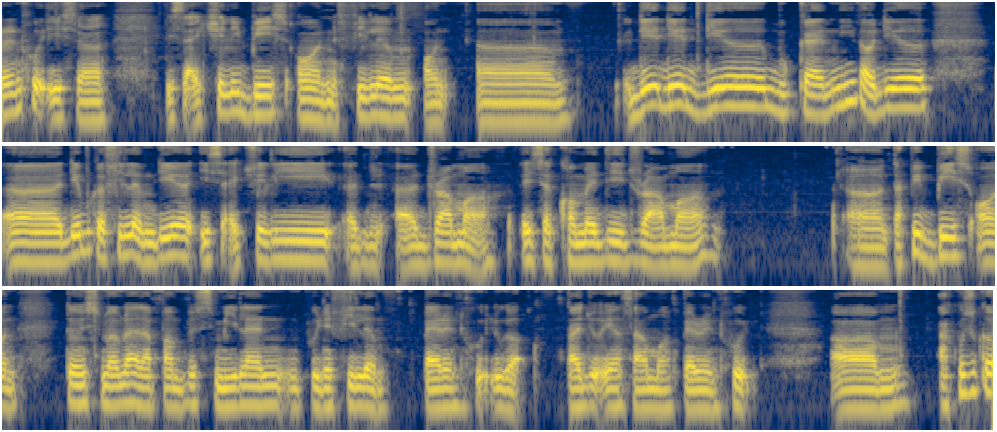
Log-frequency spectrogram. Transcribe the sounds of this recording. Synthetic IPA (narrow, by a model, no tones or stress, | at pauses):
pɛɹə̃nhut̚isəisɛ̰k̚t͡ʃuəlibesɔ̃nfilə̃mɔ̃n | ə | diədiədiəbukanːit̪awdiəʔədiəbukãnfilə̃mdiəʔisɛ̰k̚t͡ʃuəliəədɹamadɛsəkʰɔmədidɹama | ãt̪apibesɔ̃nt̪ɔ̃nsmilãnblaslapãnbusəmilãnpuɲafilə̃mpɛɹə̃nhut̚d͡ʒuɡa̰ʔ | t̪ad͡ʒo̰ʔjãŋsamapɛɹə̃nhut̪̚ʔam | ʔakus̬uka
